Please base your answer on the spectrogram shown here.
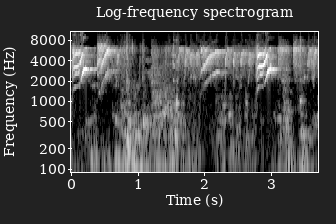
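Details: Song of an orange mosaic canary: rapid high rising slurs and a continuous thin trill, ending in a sharp bright whistled flourish, with soft scratchy sounds in the background.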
